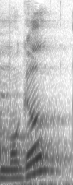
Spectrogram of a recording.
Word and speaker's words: Mughal: Today's podcast is with Mughal. Have I pronounced it right? Yes, that's Mughal.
